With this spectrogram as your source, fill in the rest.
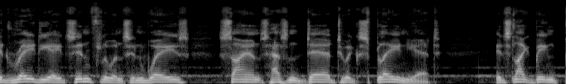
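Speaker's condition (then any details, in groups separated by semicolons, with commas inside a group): No condition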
